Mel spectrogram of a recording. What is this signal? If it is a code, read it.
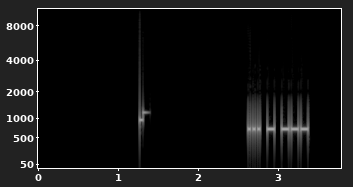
Morse code, heard as a keyed tone, about 40 wpm, 700 Hz. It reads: STO
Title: Top Three Letter Combinations in Words 40wpm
